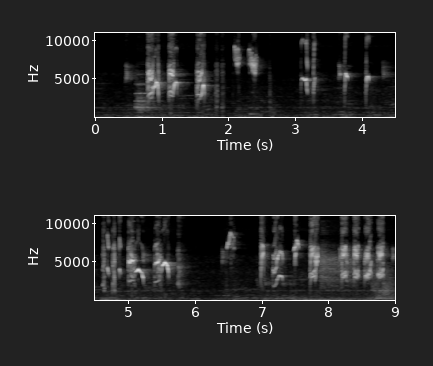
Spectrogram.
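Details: Konin (coconut lorikeet) in energetic 'gacor full isian' singing, used as a tutor for training songbirds, recorded on a phone: bursts of high, buzzy screeches and sharp rising chirps come in quick clusters with short pauses between.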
